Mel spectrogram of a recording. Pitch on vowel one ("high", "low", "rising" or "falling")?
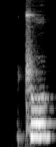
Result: high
